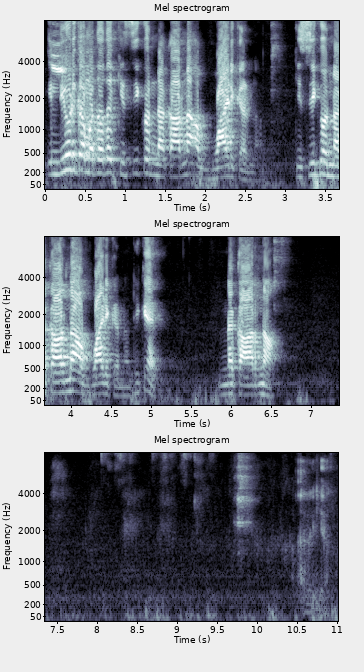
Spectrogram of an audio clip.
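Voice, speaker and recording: A man's voice: on the high side, pushed and bright, poor audio. A man teaching an online vocabulary class, asking questions and answering them himself and repeating the key words.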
